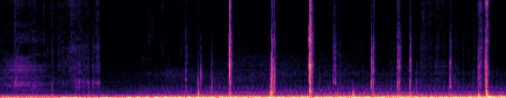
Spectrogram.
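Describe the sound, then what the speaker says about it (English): Road traffic with car engines rumbling steadily, heard from inside or beside a car, with a continuous low hum and occasional brief clicks and rattles. "Oh, this traffic is horrible."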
